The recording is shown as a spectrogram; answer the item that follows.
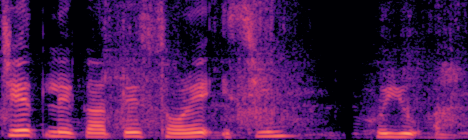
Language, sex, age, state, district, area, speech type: Santali, female, 30-45, Jharkhand, East Singhbhum, rural, read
